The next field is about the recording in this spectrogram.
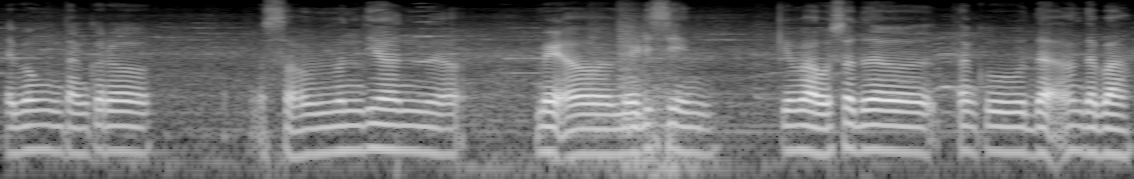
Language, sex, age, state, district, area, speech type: Odia, male, 18-30, Odisha, Ganjam, urban, spontaneous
